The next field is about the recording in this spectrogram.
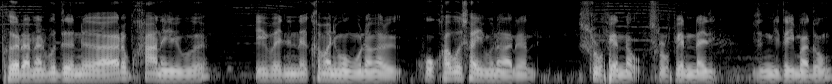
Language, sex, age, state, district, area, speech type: Bodo, male, 45-60, Assam, Baksa, urban, spontaneous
